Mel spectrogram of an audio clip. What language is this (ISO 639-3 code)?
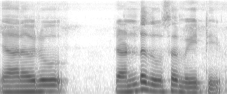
mal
